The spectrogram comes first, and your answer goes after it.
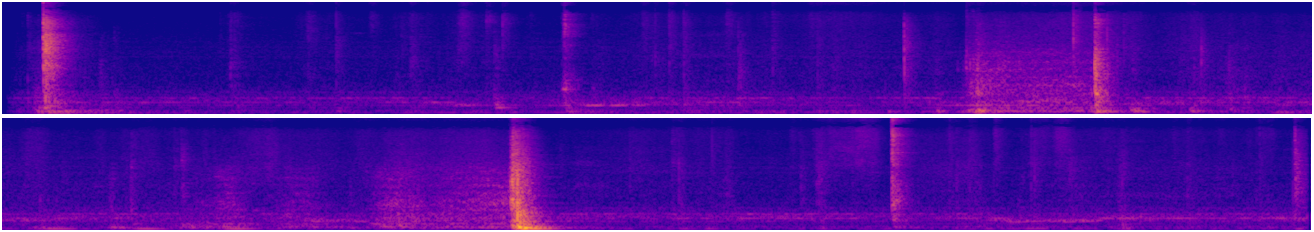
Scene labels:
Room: bedroom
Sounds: light switch, footsteps, wardrobe or drawer (more than once)

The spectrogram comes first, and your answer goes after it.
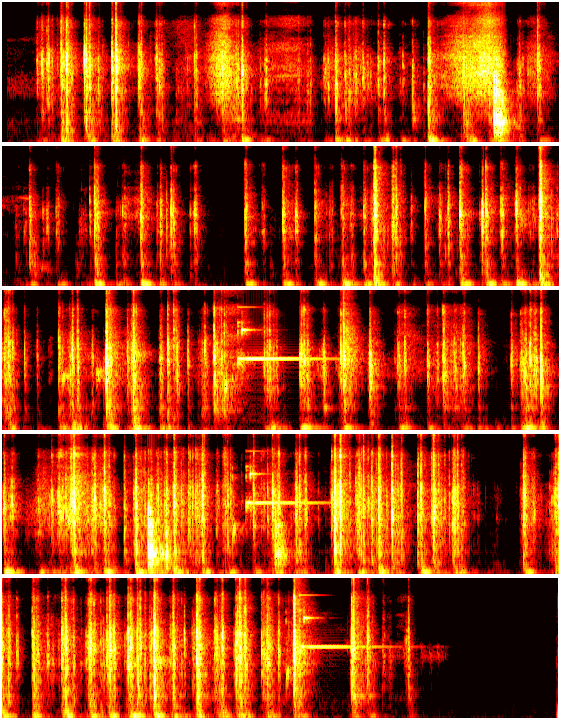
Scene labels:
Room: living room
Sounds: keyboard typing, phone ringing

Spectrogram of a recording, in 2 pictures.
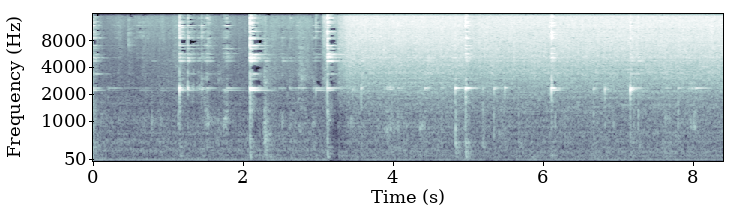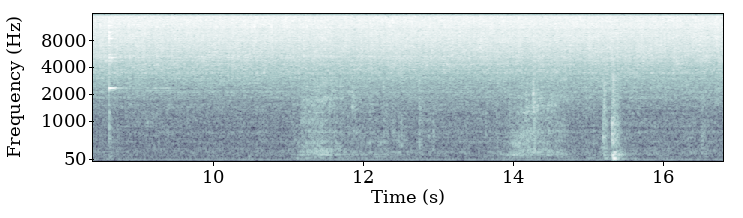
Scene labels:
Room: office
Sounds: cutlery and dishes, running water, wardrobe or drawer (more than once)

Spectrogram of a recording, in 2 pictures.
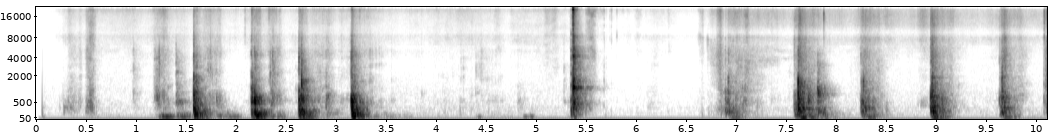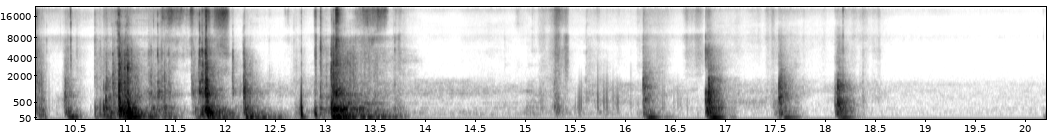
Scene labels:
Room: bedroom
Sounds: footsteps, light switch, door

